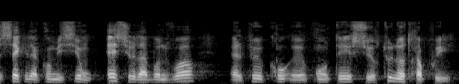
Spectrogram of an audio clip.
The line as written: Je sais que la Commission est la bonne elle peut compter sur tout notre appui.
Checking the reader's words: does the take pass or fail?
fail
